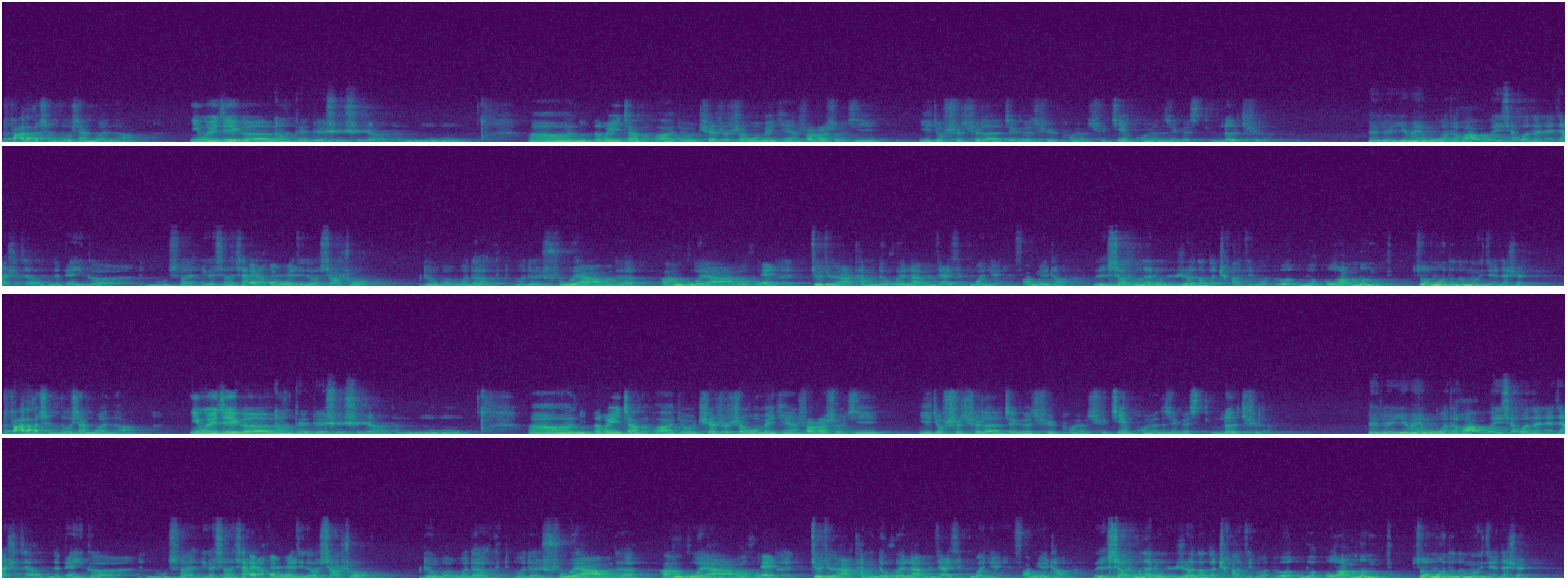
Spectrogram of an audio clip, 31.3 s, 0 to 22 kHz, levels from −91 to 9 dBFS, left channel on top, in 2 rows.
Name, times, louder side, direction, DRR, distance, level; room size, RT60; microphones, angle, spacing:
voice 1, 0.0-1.3 1.9-3.1 3.9-8.8 9.2-12.7 18.1-18.6 22.2-22.4 23.2-23.4, right 2 dB, 45° right, 1.1 m, -27 dB
voice 2, 2.7-4.0 5.6-5.9 10.3-10.4 13.7-19.3 19.8-22.0 22.3-30.9, right 1 dB, 30° right, 0.9 m, -27 dB
22.0 x 21.5 x 9.9 m
head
